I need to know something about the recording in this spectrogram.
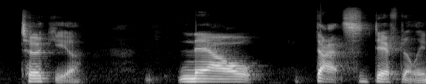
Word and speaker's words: Türkiye: said becomes Turkey right sort of rhymes with sturdier turkia now that's definitely not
